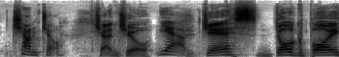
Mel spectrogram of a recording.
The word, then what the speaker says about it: Ciancio: listening will know this c i in Italian is pronounced CH so it's chano chano yeah Jess dog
